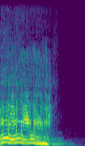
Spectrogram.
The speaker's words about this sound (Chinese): 就在羊要被吃掉时，他突然听见了咩咩叫的声音，原来那是他自己的叫声，咩咩。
